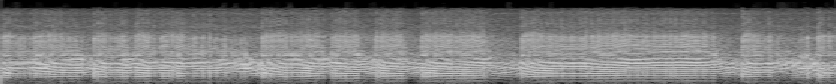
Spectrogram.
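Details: Old Homelite chainsaw left outside in a scrap pile over a year: high, buzzy two-stroke note rising and falling with throttle blips, picking up smoothly each time; runs fine.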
